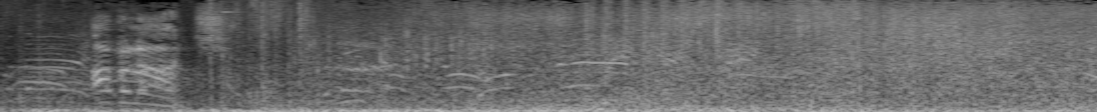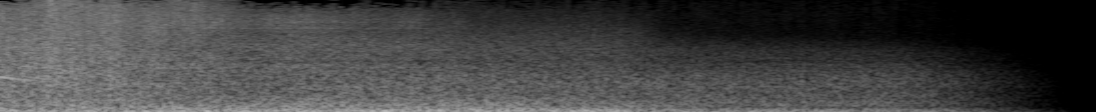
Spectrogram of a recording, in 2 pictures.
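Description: A loud explosion roars and rumbles, then slowly fades away.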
